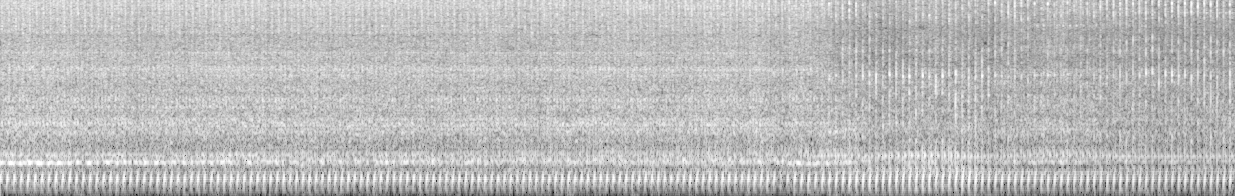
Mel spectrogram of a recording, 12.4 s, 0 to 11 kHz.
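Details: Magna air compressor with a Briggs & Stratton engine from at least 1983, sat 5 years, first start on the carburetor alone without carb cleaner: single-cylinder engine firing quick and evenly, no misses or knocks, reaching 100 psi; normal running.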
